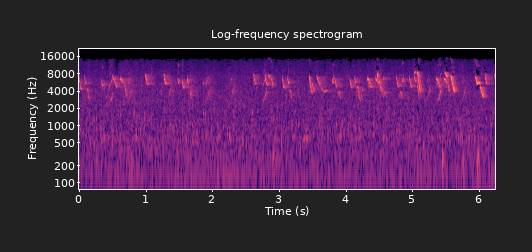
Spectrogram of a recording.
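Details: Saffron finch male in song alongside a calling female, producing lively high chirps and slurred notes that start spaced out and become a busier, louder twitter toward the end.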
